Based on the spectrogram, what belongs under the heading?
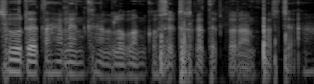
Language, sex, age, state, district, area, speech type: Santali, male, 30-45, Jharkhand, East Singhbhum, rural, spontaneous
